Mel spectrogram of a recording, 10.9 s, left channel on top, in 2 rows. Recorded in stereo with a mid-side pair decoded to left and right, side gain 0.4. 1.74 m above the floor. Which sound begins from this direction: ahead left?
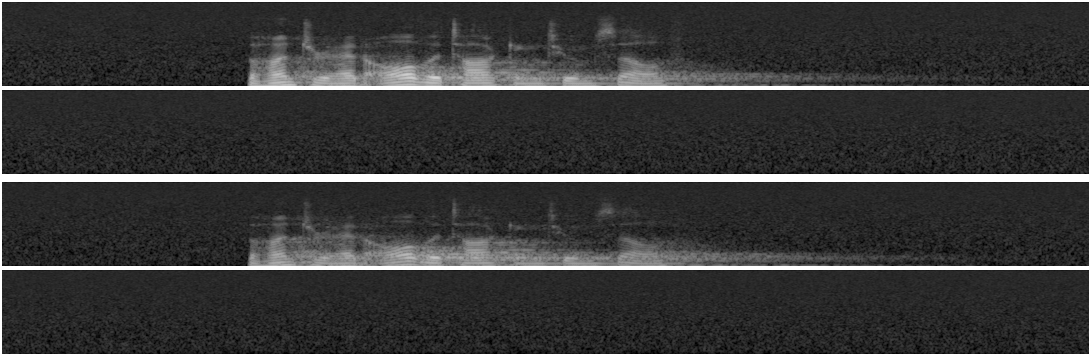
A man speaking, at 1.2 s.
